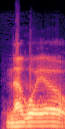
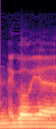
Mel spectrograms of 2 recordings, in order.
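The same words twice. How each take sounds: First: It is said with a Japanese pronunciation. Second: It is said with an American pronunciation.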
